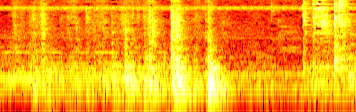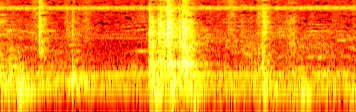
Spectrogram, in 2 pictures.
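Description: Metal clinks and scrapes of a screwdriver on the screws of a tabletop wet grinder's cover panel, and the panel rattling as it is worked loose and lifted. The clatter comes in three bunches, about a second and a half in, around three seconds, and around five seconds, over a steady faint hum.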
